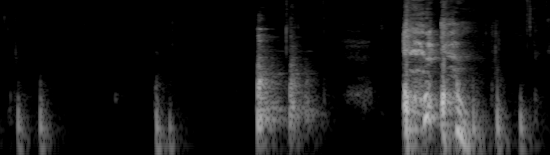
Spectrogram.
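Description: Soft throat-clearing sounds are followed by two bursts of harsh, forceful coughing in a small quiet room: an ordinary acute cough.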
